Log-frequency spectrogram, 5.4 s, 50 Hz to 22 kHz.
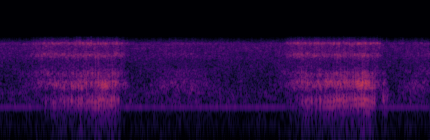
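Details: Snoring, recorded 2007: two long, rasping snores on the in-breath about three seconds apart, with a steady hum in the background.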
